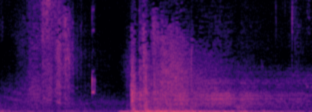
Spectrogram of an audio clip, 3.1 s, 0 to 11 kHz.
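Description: A 105 mm leFH18B2 howitzer fires in a tank video game, one loud deep boom about a second in that rolls on in a long heavy rumble, with a few faint clicks before it.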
